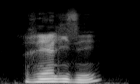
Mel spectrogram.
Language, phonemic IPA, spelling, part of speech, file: French, /ʁe.a.li.ze/, réaliser, verb, Fr-réaliser.ogg
- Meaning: 1. to direct (a movie) 2. to fulfill (a dream) 3. to perform (activities, task) 4. to finish making 5. to carry out, make 6. to realise/realize (to make real)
